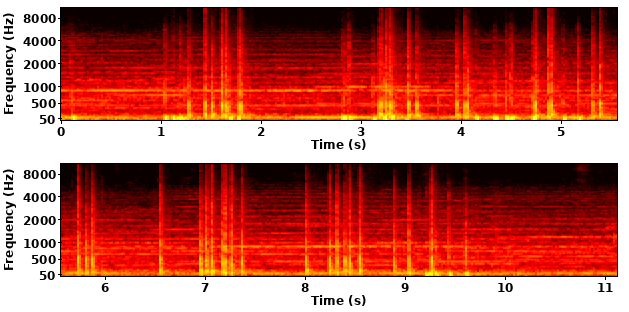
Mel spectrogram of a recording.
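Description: Aerial firework shells bursting in quick clusters of sharp bangs, several rapid volleys, over music with long held tones.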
